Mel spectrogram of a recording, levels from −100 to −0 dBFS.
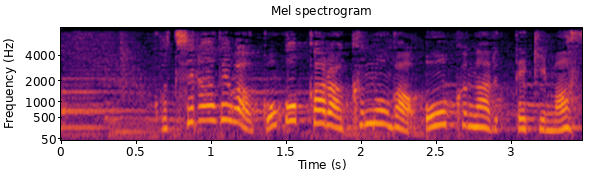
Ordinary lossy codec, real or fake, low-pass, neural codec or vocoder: none; fake; 7.2 kHz; codec, 16 kHz, 16 kbps, FreqCodec, larger model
